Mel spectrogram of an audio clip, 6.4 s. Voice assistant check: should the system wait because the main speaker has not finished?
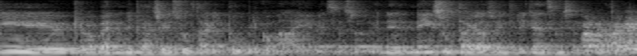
No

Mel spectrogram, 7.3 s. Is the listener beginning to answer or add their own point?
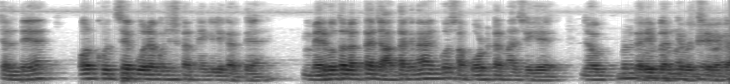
Yes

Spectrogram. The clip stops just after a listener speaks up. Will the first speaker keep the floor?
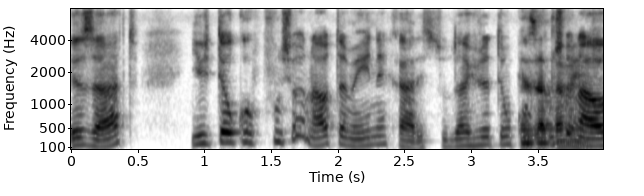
Yes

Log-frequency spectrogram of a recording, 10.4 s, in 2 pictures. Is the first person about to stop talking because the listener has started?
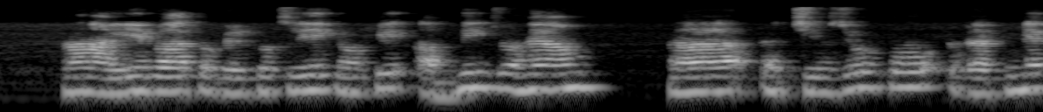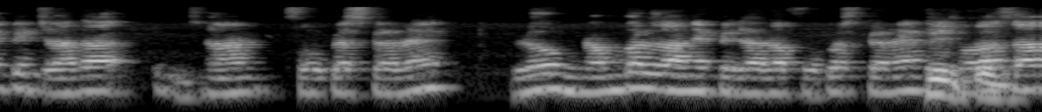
No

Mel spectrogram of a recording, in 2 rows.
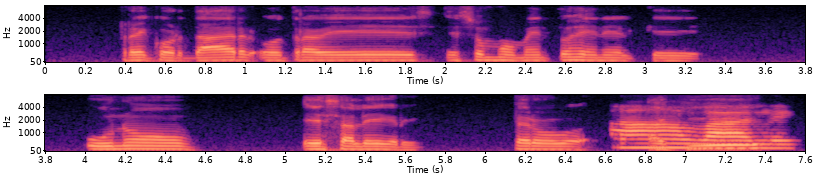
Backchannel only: Yes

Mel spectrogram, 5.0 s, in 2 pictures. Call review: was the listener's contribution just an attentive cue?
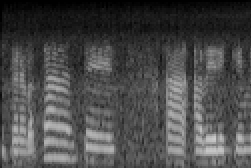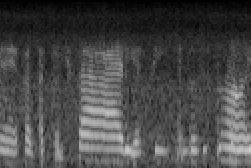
No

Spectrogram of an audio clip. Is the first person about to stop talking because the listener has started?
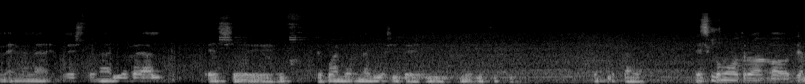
No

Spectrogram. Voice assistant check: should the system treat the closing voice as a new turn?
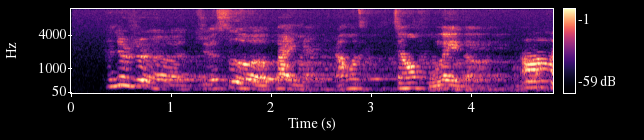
Yes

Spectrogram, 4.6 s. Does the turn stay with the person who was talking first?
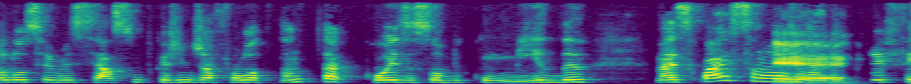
No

